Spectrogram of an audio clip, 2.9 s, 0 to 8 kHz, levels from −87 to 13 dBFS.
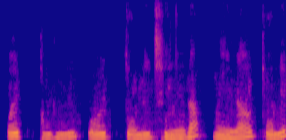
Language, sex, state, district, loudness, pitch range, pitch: Bengali, female, West Bengal, Jalpaiguri, -25 LUFS, 195-225 Hz, 210 Hz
